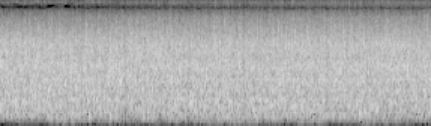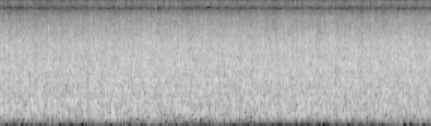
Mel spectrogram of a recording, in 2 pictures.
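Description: Creek water rushing in a steady, unbroken wash.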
